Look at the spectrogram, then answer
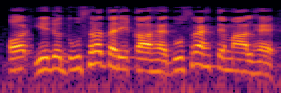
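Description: A man's voice: fairly high pitch, animated, fairly bright tone, muffled recording. A man teaching a lecture class, explaining step by step and asking himself questions before answering them. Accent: Urdu. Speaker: teacher of Arabic grammar.

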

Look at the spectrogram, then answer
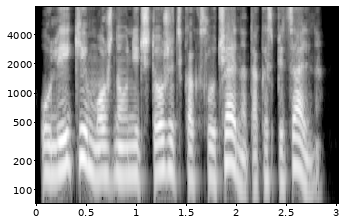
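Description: A woman voicing a cold, composed male journalist in an audiobook, speaking in calm, clipped phrases. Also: a bass voice, a little fast, dry recording, clean studio sound. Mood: cold, firm. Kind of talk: audiobook character voice.

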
